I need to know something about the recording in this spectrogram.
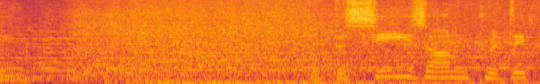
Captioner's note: water crashes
